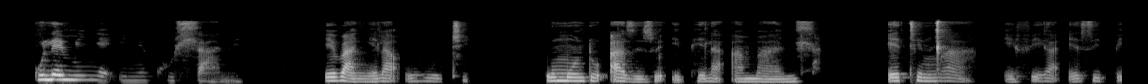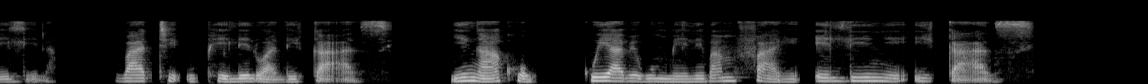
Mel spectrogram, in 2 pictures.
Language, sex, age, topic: North Ndebele, male, 36-49, health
